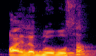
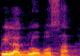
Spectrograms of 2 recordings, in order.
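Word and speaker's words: Pila globosa: পাইলা গ্লোবোসা, বা তুমি উচ্চারণ করতে পারো পিলা গ্লোবোসা, বাট যেটাই উচ্চারণ করো না কেন যাতে ভুল না যায়।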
